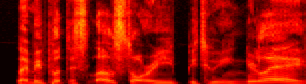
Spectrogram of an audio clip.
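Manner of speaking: West Coast surfer-dude voice, totally laid-back beach talk. Joining a bit about the surfer accent: Keanu Reeves surfer voice. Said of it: "Like Keanu Reeves".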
